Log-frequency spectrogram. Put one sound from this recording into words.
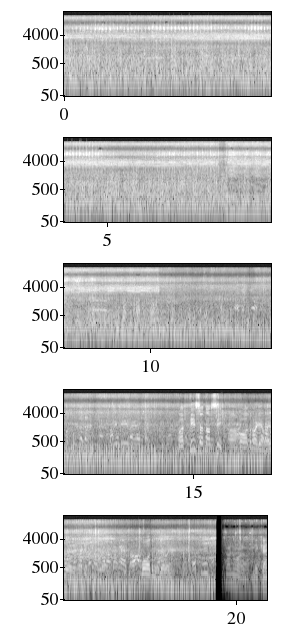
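Motorcycle engines rumble along closely.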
